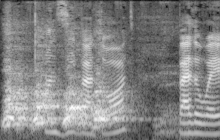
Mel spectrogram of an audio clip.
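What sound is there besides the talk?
dog barking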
